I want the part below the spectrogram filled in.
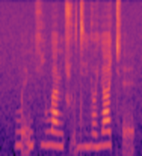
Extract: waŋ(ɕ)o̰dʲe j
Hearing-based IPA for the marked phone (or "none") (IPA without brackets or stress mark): ɕ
